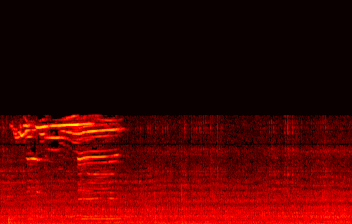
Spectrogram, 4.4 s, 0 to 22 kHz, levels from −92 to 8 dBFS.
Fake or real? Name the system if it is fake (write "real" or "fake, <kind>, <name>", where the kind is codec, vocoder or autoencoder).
real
